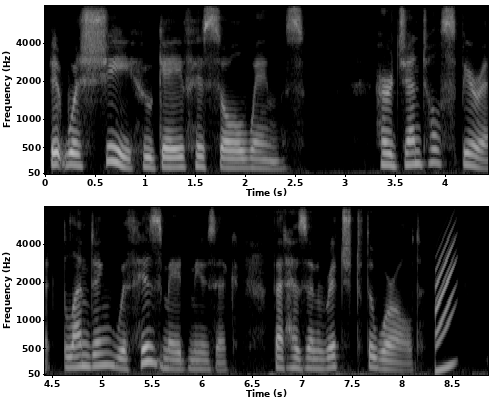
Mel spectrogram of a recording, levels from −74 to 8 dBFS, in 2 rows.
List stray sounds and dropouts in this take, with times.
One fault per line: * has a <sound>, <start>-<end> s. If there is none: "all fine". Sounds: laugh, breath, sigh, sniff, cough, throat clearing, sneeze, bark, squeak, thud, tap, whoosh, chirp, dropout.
* has a chirp, 8.3-8.6 s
